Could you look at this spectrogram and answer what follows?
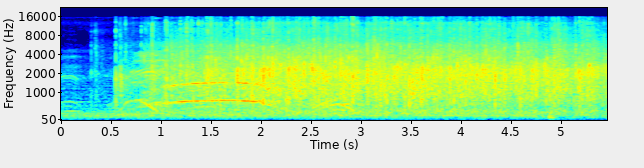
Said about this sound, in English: I hear you clapping, but are you believing? Is that your hands expressing the thoughts of your heart?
